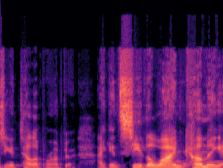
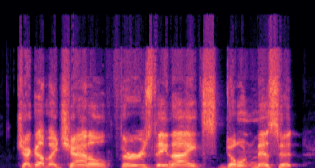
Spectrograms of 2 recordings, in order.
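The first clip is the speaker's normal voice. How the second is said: loud, pitched-up, hyped presenter delivery; 9 semitones higher, 7 dB louder than usual. Speaker shows how they talk when the Patreons are on; performance voice. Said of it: "I'm doing my performance voice".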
